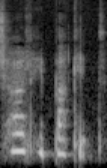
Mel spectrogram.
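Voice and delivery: timid, small, nervous, barely audible whisper. Narrating a story, a character gives his name in a small, nervous whisper. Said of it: "a small, nervous voice whispered".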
